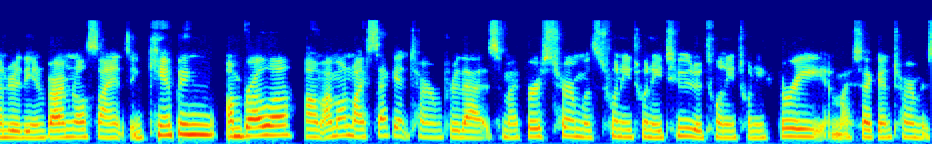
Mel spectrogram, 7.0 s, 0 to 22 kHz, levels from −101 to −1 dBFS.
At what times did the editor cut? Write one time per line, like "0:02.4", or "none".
0:00.9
